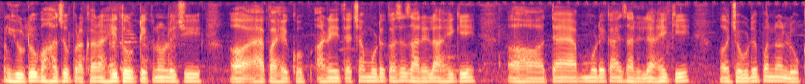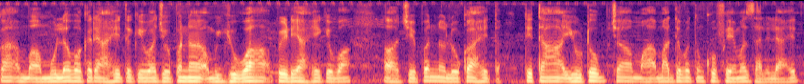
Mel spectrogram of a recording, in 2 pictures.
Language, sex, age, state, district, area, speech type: Marathi, male, 18-30, Maharashtra, Thane, urban, spontaneous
